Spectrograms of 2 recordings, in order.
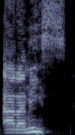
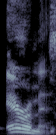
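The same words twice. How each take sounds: First: The name is said with Spanish-style pronunciation. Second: The name is said with English-style pronunciation. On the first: This is how it is said in Spanish. "in Spanish is Aramis" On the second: This is how the name's owner says it. "I say Aramis"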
